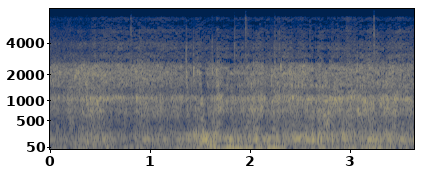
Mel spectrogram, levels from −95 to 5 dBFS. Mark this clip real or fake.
fake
